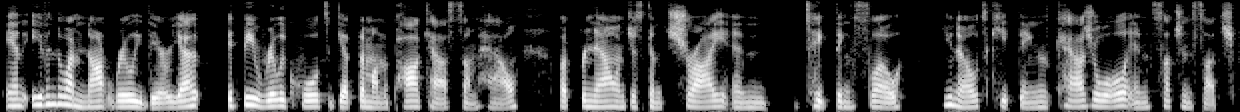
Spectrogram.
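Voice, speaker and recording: An eighteen-year-old podcast host talking casually in a slightly crusty, somewhat monotone voice, recorded with earbuds used as a microphone. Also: mid-range voice, moderate pace, no echo, studio quality. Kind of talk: casual solo podcast talk.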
